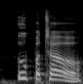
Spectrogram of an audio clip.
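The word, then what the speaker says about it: Upotte!!: t e and then exclamation mark exclamation mark upper toe let's go yes we'll go up toe oop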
